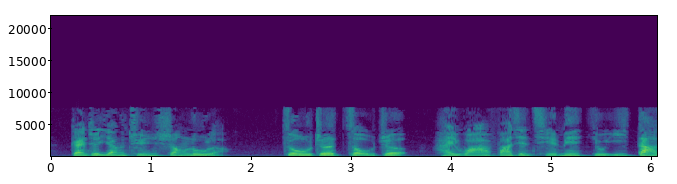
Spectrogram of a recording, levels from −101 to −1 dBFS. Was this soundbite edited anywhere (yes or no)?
yes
